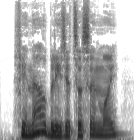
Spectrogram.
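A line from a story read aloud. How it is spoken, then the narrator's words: Plain. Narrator (Russian): ответила я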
